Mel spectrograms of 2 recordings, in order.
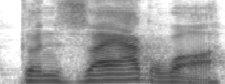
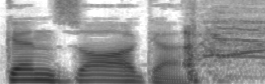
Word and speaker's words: Gonzaga: I paid a lot of good money at Gonzaga. Gonzaga. You will say it correctly. I didn't go through 4 years of wasted education and get a degree that I don't use in poli-sci till I die for you guys to say Gonzaga. Go play intramurals, brother. You will say Gonzaga, or I will unsubscribe from the show. Gonzaga. It's Gonzaga. Gonzaga. That's how you say it.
